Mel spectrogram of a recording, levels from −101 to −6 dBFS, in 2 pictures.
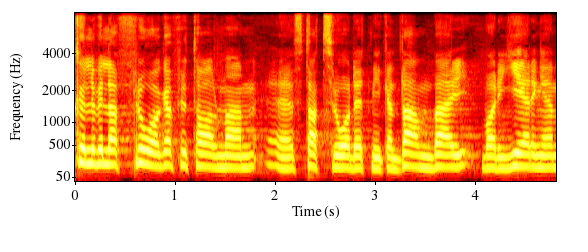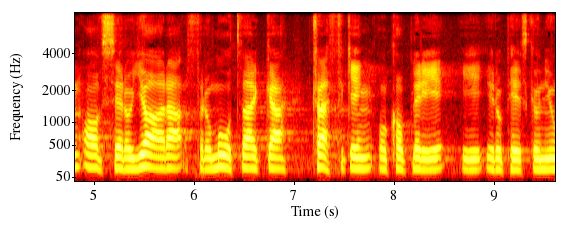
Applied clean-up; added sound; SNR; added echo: none; none; none; none.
